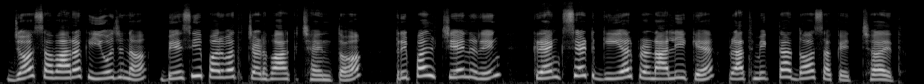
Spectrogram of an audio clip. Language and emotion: Maithili, neutral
